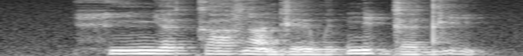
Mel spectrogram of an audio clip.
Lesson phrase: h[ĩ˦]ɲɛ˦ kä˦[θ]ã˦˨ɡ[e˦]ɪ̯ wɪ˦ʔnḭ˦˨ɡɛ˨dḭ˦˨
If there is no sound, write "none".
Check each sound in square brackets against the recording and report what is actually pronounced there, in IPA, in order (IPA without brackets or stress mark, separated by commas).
ĩ˦, z, ḛ˦˨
